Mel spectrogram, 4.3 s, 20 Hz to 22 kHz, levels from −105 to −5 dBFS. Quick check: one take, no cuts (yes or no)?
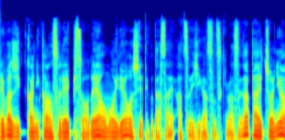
yes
